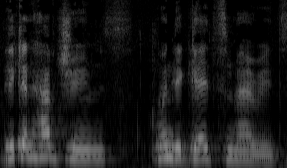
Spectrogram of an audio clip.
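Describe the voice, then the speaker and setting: A woman with a Congolese accent speaking earnestly and haltingly as a guest in a discussion. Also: mid-range voice, a crowd in the background. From eastern Democratic Republic of Congo. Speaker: panel guest.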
